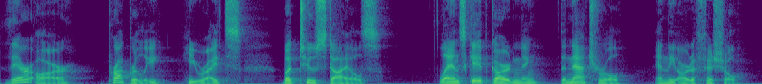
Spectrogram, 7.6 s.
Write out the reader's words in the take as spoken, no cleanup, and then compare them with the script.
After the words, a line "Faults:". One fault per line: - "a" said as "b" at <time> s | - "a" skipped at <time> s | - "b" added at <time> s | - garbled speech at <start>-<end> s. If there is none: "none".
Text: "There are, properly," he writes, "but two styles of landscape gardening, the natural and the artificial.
"There are, properly," he writes, "but two styles landscape gardening, the natural and the artificial.
Faults:
- "of" skipped at 3.8 s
